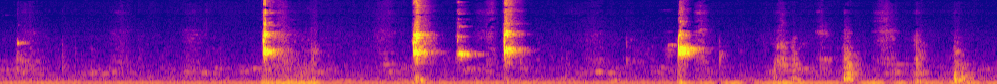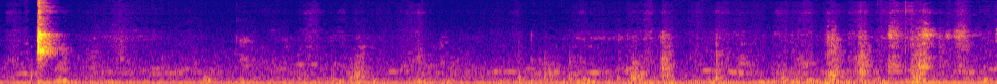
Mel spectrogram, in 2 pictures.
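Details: An excited dog playing with a ball gives about five short, sharp barks spaced over the first ten seconds, followed by softer whines and scuffling noises in a quiet room with faint background hiss.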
